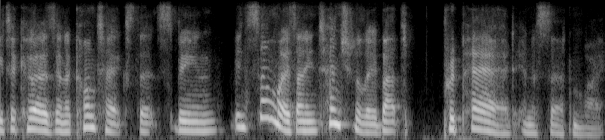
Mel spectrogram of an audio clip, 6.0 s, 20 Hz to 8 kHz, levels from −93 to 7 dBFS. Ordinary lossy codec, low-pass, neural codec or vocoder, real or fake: Opus, 16 kbps; 7.2 kHz; codec, 16 kHz, 8 kbps, FreqCodec, smaller model; fake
